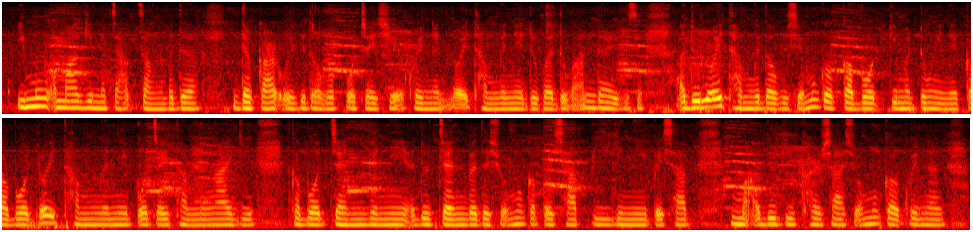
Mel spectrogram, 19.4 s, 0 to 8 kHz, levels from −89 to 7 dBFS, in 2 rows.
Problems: background sounds at intervals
